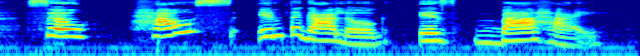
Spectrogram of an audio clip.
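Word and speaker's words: bahay: Okay, so house in Tagalog is bahigh. Bahai.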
